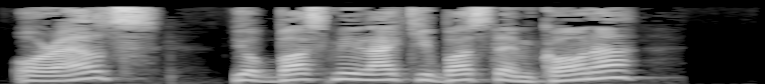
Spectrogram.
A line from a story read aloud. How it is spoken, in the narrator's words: it screeched back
